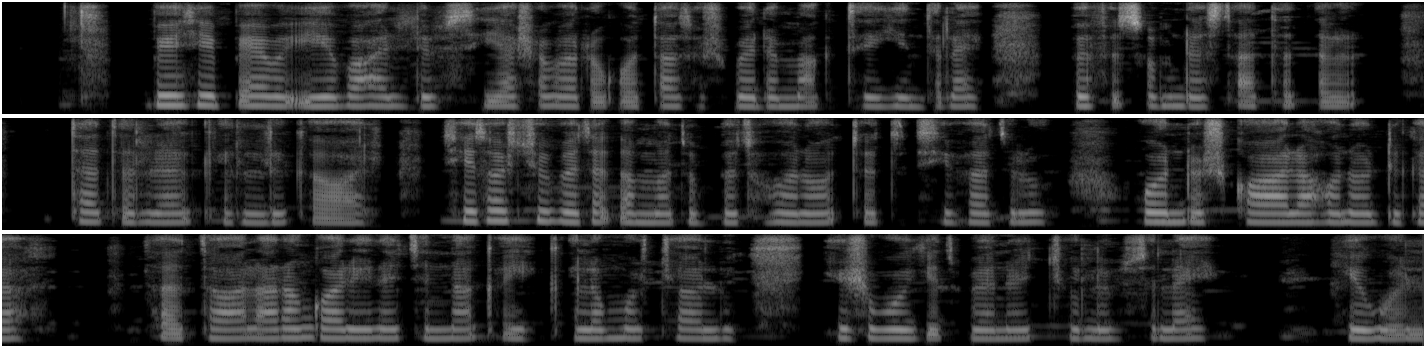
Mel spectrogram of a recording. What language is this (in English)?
Amharic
